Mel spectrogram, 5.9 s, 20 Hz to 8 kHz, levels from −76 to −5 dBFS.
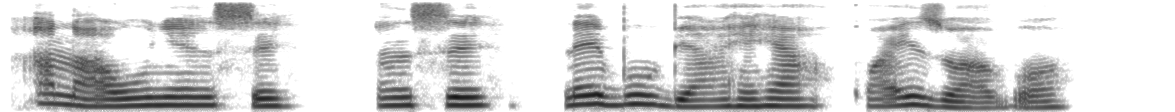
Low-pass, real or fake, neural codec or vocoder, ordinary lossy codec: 7.2 kHz; fake; vocoder, 44.1 kHz, 128 mel bands every 512 samples, BigVGAN v2; none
